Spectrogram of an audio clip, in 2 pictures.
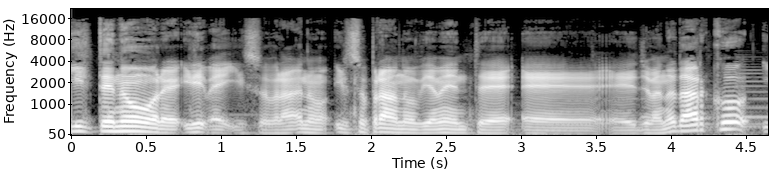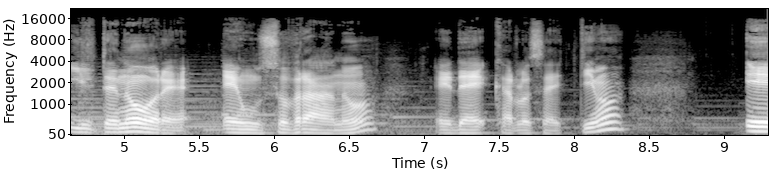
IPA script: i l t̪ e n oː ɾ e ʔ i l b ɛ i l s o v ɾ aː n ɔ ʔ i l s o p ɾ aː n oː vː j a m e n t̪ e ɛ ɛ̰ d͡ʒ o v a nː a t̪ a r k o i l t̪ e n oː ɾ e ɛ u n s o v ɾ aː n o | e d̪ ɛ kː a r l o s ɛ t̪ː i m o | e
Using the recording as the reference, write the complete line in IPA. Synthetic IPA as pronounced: i l t̪ e n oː ɾ e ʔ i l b ɛ i l s o v ɾ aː n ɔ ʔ i l s o p ɾ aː n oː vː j a m e n t̪ e ɛ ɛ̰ d͡ʒ o v a nː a d̪ a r k o i l t̪ e n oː ɾ e ɛ u n s o v ɾ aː n o | e d̪ ɛ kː a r l o s ɛ t̪ː i m o | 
